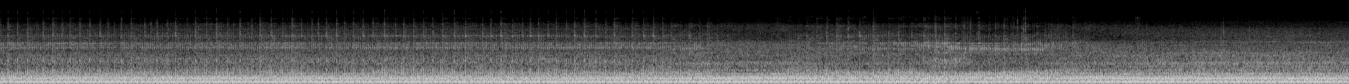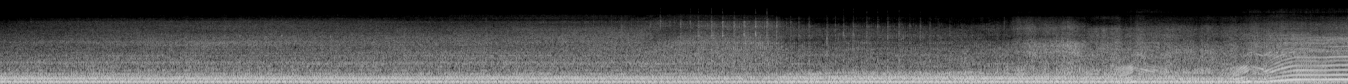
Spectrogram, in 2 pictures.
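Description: A chainsaw engine idles steadily close by.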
